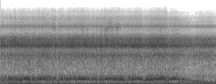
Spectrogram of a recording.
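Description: Steady rush of wind and running noise from a moving passenger train, picked up by a camera held out of the carriage window.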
